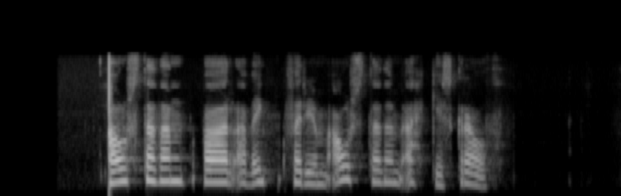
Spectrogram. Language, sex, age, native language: Icelandic, female, 40-49, Icelandic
